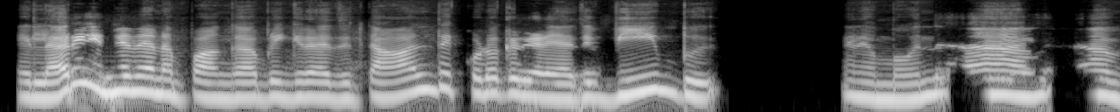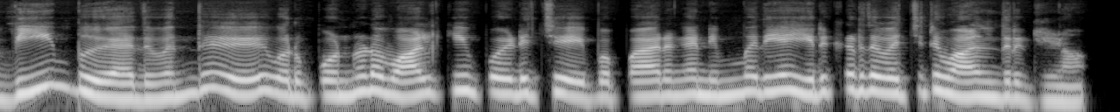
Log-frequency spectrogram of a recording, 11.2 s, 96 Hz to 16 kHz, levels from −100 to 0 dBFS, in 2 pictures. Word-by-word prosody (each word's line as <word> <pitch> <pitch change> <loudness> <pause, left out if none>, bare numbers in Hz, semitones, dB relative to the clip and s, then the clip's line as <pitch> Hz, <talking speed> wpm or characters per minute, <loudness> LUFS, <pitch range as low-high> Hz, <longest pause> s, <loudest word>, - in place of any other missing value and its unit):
எல்லாரும் 190 - +5
என்ன 250 +2 +5
நினப்பாங்க 190 -4 +1
அப்பிடிங்கிறத 185 -1 -2
தாழ்ந்து 245 +9 0
கூட 225 - 0
கிடையாது. 190 -4 +2
அது 185 - -2
வீம்பு. 230 -3 +2 0.8
நம்ம 175 -1 -1
வந்து 215 +4 -1 0.2
ஆ, 220 - +1 0.5
அ 215 - 0 0.2
வீம்பு. 270 0 +1 0.2
அது 175 0 -3
வந்து 225 +8 -3 0.4
ஒரு 195 - -2
பொண்ணோட 210 +6 0
வாழ்க்கையும் 230 +4 -1
போயிடுச்சு. 220 +1 -1
இப்ப 190 0 -7
பாருங்க 205 +2 -1
நிம்மதியா 240 +5 0
இருக்கிறத 250 +2 -1
வச்சுட்டு 230 +4 -2
வாழ்ந்துருக்கலாம். 180 -5 -2
210 Hz, 140 wpm, -18 LUFS, 190-240 Hz, 0.8 s, எல்லாரும்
